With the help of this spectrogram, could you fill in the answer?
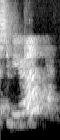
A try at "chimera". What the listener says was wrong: It's actually pronounced chimera with a hard K. Chimera.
